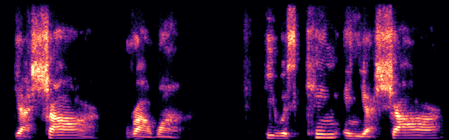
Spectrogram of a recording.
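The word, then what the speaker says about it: Jeshurun: me see it right this says gesture 1 but it's pronounced ya Shah rowana he was king in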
